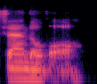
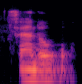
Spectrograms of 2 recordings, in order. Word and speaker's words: Sandoval: Sand and then oval. Yeah, that's the way I say it when people need to spell it out. I split it into two. Sand okay. – And then oval. Sandoval.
